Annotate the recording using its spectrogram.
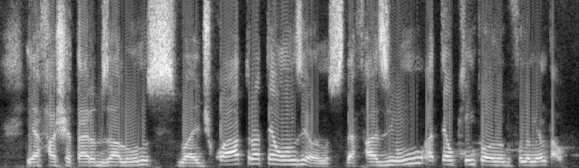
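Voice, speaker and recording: A man speaks in a high voice with a dark, mellow tone and lively intonation, barely pausing, in a dry, close recording with no echo. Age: 30s. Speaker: school psychologist. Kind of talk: interview.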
